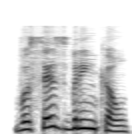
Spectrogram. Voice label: "voces brincam", portugues; Ustedes juegan

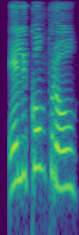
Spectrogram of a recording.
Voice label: "ele comprou", portugues; comprar; portugues/verbos

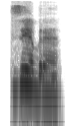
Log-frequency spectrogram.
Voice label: "zebra", portugues

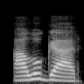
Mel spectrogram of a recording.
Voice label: "alugar", Portuguese

